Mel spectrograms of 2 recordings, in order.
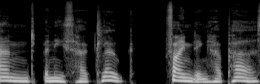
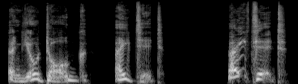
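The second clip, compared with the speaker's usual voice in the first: the repeat leaps far higher in outrage; outraged disbelief; 5 semitones higher than usual. Acted. Stranger rails at Alice that her dog ate it, outraged. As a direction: cry out the second ate it in disbelief.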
